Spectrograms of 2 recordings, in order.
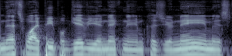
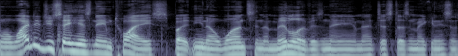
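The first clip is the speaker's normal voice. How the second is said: usual speaking voice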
